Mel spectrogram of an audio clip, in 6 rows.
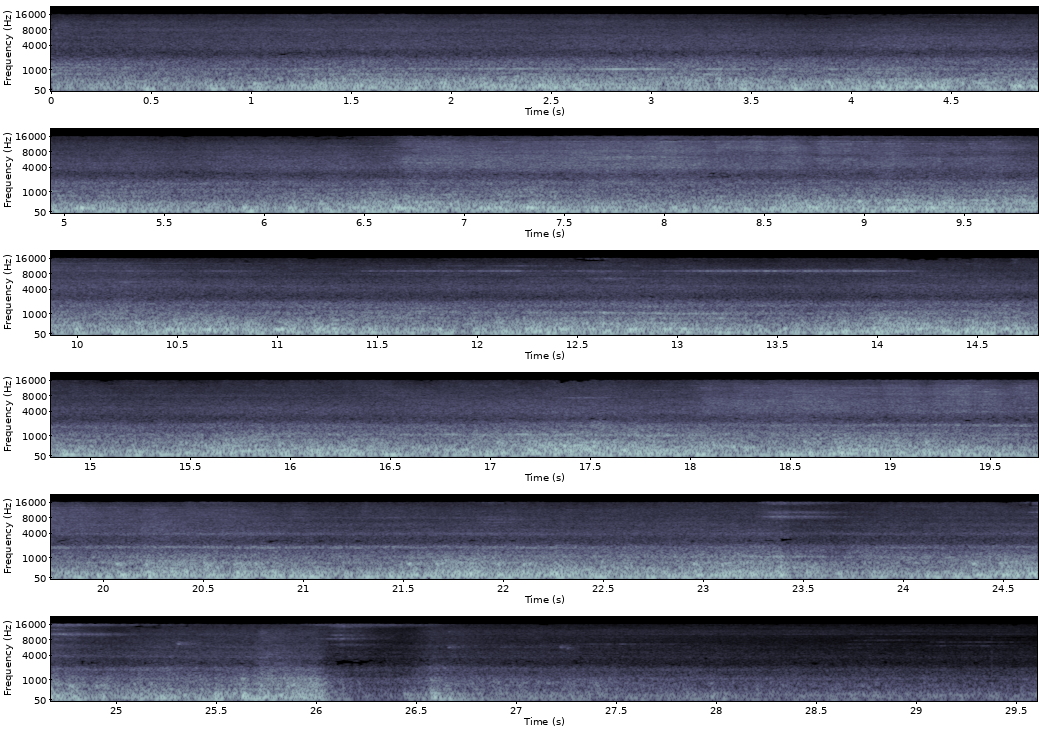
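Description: JR Central N700S Shinkansen train pulling out and running past along the platform: a loud, steady rumble and rush of wheels and car bodies, with a brighter hiss swelling twice. About four seconds before the end the sound drops sharply to a much quieter rumble as the train recedes.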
